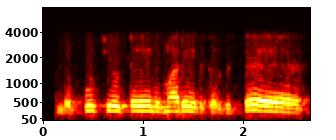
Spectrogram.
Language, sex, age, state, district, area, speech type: Tamil, male, 60+, Tamil Nadu, Madurai, rural, conversation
